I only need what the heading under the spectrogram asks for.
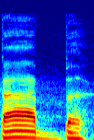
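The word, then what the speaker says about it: باب: Cómo se lee Cómo se dice se dice bab B a a b b b que es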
